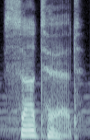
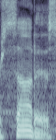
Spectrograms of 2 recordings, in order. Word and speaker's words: Satet: Before the great names of Isis or Hathor filled the temples of Egypt, there was Satet, pronounced Satet or Satis by the Greeks.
